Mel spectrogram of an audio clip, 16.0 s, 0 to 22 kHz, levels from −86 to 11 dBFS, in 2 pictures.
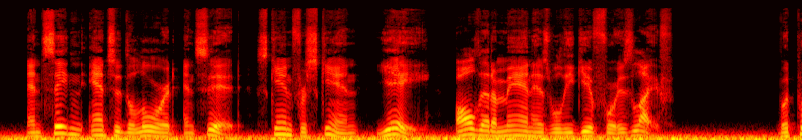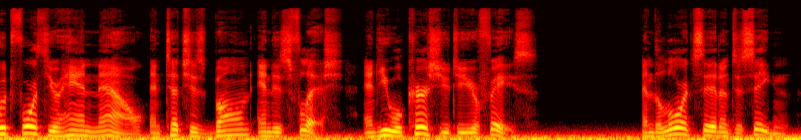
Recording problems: low rumble; faint; throughout; 25 dB below the speech

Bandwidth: 17 kHz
